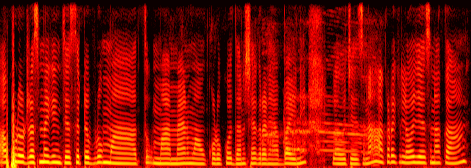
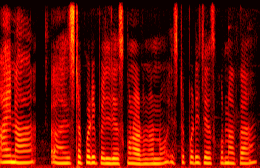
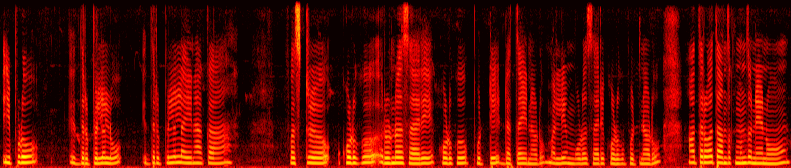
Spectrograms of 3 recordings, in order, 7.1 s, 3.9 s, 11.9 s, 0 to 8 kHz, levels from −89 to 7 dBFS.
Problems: none marked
